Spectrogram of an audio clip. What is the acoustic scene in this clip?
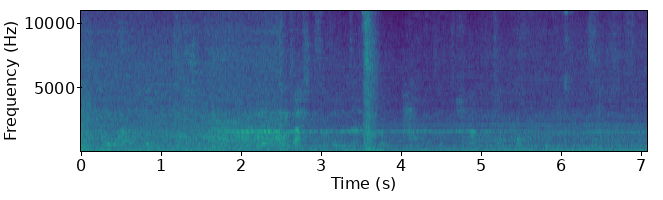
subway train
